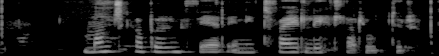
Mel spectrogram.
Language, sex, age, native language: Icelandic, female, 12, Icelandic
